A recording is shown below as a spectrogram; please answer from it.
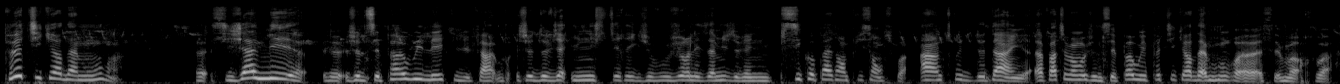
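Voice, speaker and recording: A woman in her forties telling a story in a casual vlog, animated and dramatic, with a sore throat that keeps her softer than usual. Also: mid-range voice, moderate pace. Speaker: vlogger.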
